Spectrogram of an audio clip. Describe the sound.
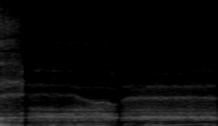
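A person imitates their own really loud, heavy breathing, a sustained breathy rush broken by two brief pauses as the breath turns over, with no talking.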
